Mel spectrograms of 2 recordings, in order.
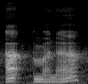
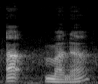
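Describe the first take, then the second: First: Two glottal stops split the opening vowel sound. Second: Two glottal stops split the opening vowel sound.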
